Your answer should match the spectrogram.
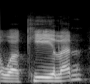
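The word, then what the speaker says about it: وكيلا: Contohnya di sini la dibaca wakilan. Kalau berhenti jadi mad iwad wakila 2 harokat. Jangan kurang wakila ataupun wakila. Kepanjangan, seenak apapun salah bacaannya. Karena salah hukum tajwidnya, salah cara bacanya.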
